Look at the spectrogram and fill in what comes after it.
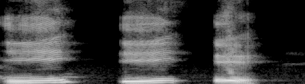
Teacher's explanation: बोलने में जीभ आपके आगे आ रहा है, आपका जीभ बढ़ रहा है, इसीलिए इसको बोलते हैं अग्र स्वर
